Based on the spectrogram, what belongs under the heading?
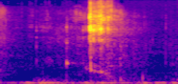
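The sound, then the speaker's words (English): A single sharp, close crunch as someone bites into crunchy crisps, followed by brief chewing, with a low steady hum in the background and no talking. “I'm going to try and chew not into the microphone, but yeah, anyway.”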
